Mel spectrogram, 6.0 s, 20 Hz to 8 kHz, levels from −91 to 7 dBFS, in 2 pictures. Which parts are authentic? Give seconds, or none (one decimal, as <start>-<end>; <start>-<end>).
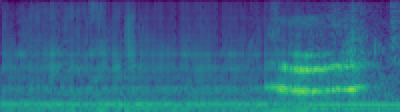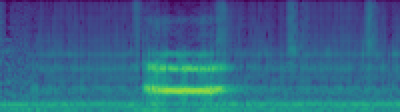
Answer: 2.3-3.2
